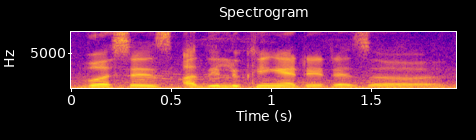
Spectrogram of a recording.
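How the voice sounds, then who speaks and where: A woman's voice: on the low side, steady tone, a little fast. A woman from India, interviewed on the street, answering in a composed, articulate way. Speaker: interviewee, expat. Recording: street recording with clear background noise.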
